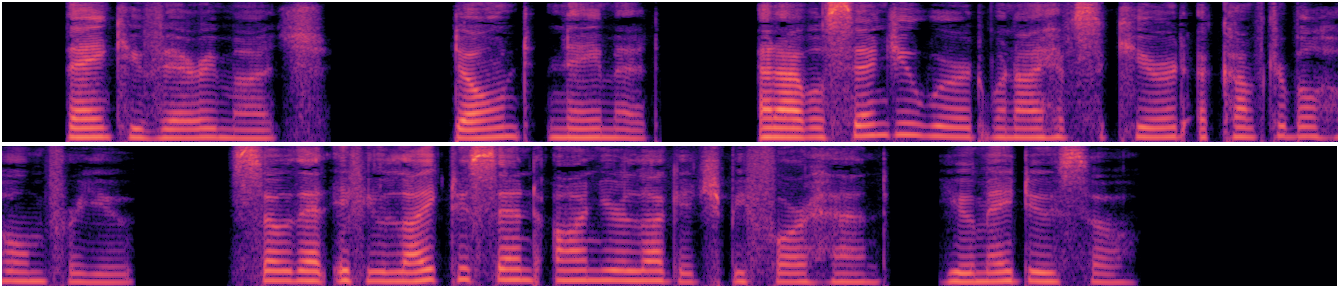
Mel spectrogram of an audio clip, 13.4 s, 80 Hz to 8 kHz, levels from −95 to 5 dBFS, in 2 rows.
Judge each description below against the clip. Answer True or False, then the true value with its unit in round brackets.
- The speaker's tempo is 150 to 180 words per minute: True (165 wpm)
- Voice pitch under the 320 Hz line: True (190 Hz)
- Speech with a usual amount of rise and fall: False (2.1 semitones)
